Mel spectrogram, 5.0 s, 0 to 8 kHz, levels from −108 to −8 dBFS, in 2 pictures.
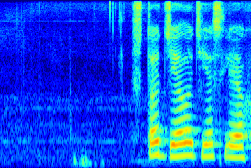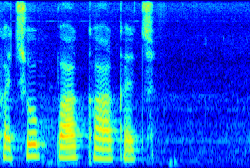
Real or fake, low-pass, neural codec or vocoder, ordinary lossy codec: real; none; none; none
